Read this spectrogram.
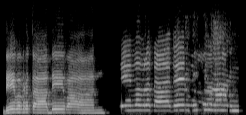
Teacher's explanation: तो यहाँ पर विसर्ग का जो है वो लोप हो जाता है और शब्द बनता है देवव्रता देवान् देवव्रता देवान्। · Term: विसर्ग का लोप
